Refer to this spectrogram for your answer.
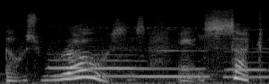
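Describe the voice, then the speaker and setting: A woman's voice: very high voice, very animated, extremely slow, heavily acted. An actress playing a curious, polite woman neighbor who keeps asking questions, in a radio drama. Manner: inquisitive, exclaiming. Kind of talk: 1940s radio drama acting.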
